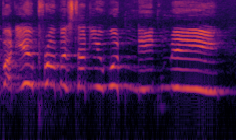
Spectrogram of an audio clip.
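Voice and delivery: very high, loud squealing protest; panicked shout. Acted. Brahmin pinned under the tiger, shouting in panic. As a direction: cry out at a shrieking pitch. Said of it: "and he shouted".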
